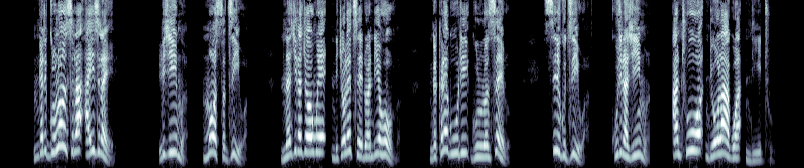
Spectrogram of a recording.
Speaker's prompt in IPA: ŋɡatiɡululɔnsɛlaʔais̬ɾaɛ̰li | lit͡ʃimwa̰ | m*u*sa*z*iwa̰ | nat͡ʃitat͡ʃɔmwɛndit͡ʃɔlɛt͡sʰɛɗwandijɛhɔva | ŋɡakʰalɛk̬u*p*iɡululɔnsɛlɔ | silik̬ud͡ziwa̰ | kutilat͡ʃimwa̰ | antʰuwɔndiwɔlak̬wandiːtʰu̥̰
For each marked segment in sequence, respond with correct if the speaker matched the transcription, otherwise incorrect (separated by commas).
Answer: incorrect, incorrect, incorrect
